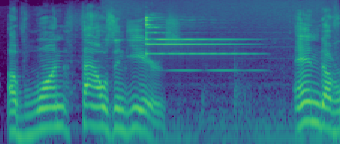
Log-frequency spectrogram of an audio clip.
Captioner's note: bell ringing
